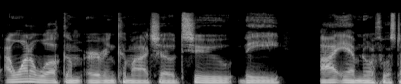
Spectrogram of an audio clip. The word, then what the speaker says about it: Camacho: without further Ado I want to welcome Irvin Camacho to the I am Northwest Arkansas podcast how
